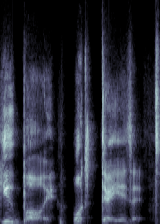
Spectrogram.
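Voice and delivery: posh, sing-song called-out delivery. Speaker pictures Scrooge calling out to a boy, in a posh Scrooge voice. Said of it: "I could be a posh person in something".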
